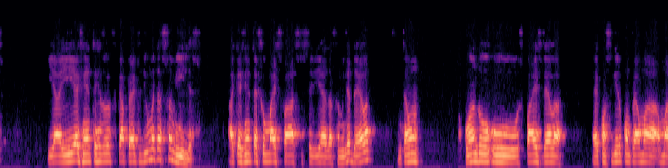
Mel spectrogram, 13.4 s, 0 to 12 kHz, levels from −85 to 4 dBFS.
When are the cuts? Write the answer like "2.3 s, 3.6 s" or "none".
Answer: none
